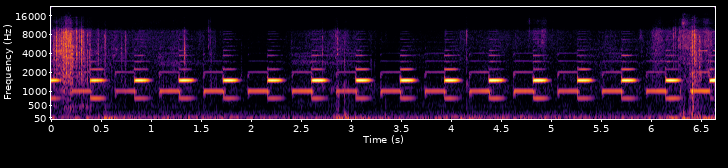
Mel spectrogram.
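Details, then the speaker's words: 2008 Ford E-350 Econoline with no-crank, no communication to PCM, theft light flashing and battery at 9 then 7 volts: steady two-tone chime repeating about twice a second; abnormal warning chime, cause unconfirmed, possibly dying battery. "Actually now it went nuts. What is that? Let's see. I don't think I ever heard that noise before."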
